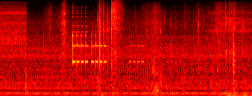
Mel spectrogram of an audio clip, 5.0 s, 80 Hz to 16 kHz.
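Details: EWM Tetrix XQ 230 Puls AC/DC Expert 3.0 TIG welder, pulsed, rigid curve mode, fairly aggressive: soft hiss broken by a short run of quick even buzzing pulses; amperage lowered once the workpiece is hot. Normal pulsed TIG.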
